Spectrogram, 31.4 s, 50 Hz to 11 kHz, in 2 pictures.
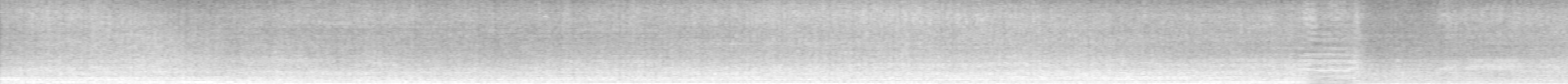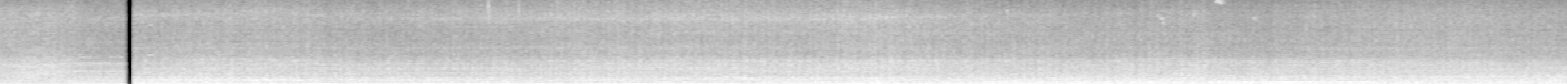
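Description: Diesel trucks and truck-and-trailer rigs driving past on a busy road, their engines running over tyre and traffic noise. Near the middle, a passing vehicle's engine note slides in pitch as it goes by. About 17 seconds in the sound breaks off for an instant at a cut.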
